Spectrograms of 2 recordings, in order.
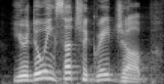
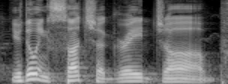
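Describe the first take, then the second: First: Encouraging. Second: Slow, dry mock praise; sarcastic. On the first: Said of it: "Exercise. Guess the meaning". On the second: Teacher turning praise into slow sarcasm. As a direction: drag out the praise so it means the opposite. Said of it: "Could that be done in a sarcastic way?". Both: Shown as a demonstration.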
